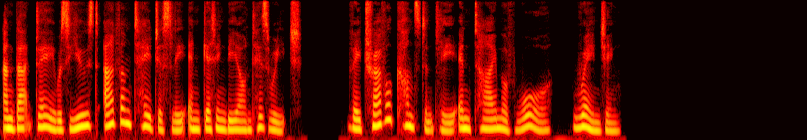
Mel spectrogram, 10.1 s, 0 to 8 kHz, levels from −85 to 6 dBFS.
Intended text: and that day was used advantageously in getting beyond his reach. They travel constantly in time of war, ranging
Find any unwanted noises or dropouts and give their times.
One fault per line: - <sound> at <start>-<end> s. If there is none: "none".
none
